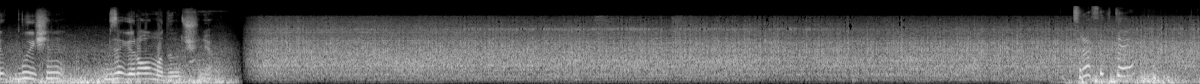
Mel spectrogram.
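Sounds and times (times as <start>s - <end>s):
wind noise: 0.0s - 2.4s, 10.5s - 12.0s
road noise: 0.0s - 12.0s
motorcycle engine: 2.4s - 12.0s.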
